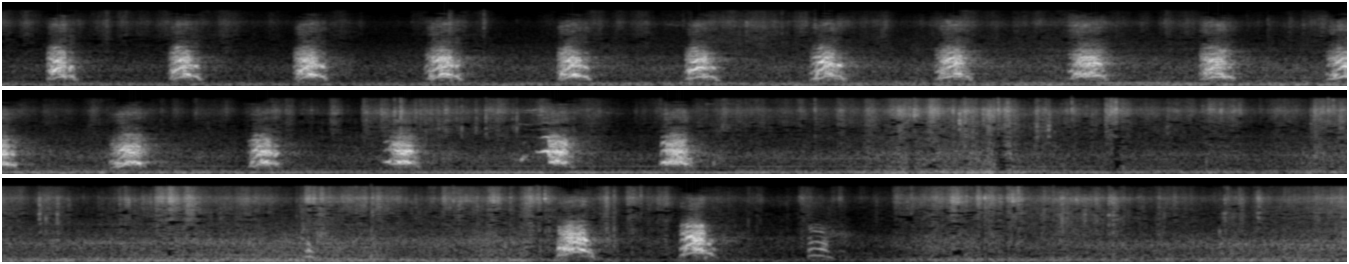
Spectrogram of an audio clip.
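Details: Female Vizsla Weimaraner mix frantically barking at a cat in a tree: a long run of about fifteen regular barks over ten seconds, then noisy rustling with a few scattered barks.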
